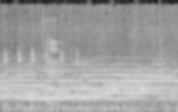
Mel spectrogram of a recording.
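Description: A loud, sustained train horn blares steadily with rich harmonic tones, over the low rumble of a rolling train, continuous throughout.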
